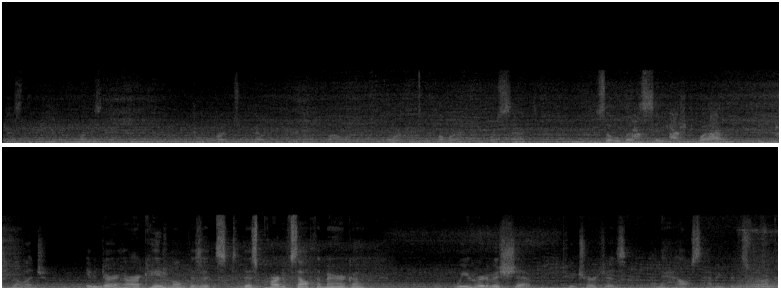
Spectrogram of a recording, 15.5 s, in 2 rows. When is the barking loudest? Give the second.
7 s.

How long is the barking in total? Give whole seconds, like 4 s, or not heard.
2 s.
